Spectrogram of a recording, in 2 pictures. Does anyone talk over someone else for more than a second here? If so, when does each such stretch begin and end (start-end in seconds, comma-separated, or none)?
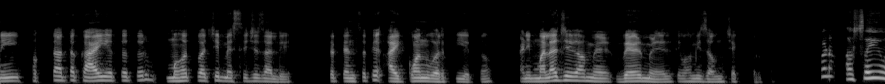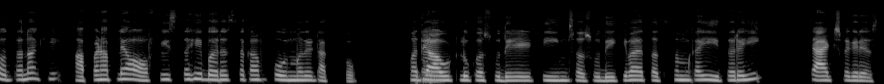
none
